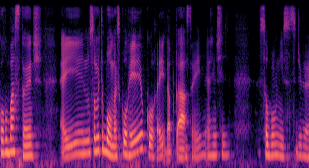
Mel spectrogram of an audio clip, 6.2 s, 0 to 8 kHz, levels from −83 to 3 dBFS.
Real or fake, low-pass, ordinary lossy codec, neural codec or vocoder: fake; 7.2 kHz; none; codec, 16 kHz, 2 kbps, X-Codec, HuBERT features, trained on balanced general audio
